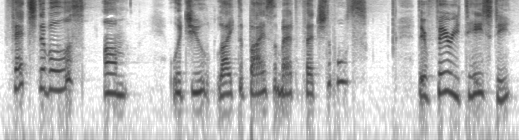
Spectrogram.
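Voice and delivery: high filly voice, hesitant; high, unsure young filly offering vegetables; shy little filly. Acted. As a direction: ask the customer timidly. Noi's shy first sale.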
